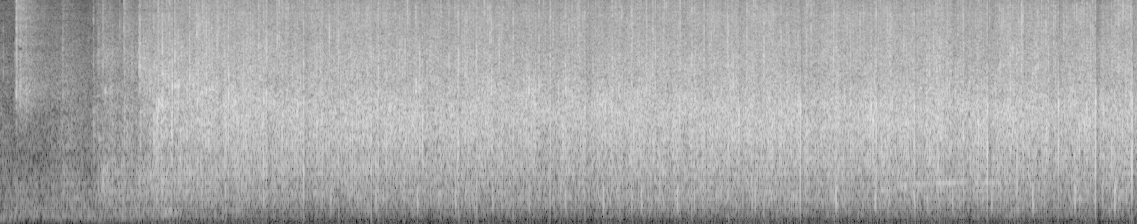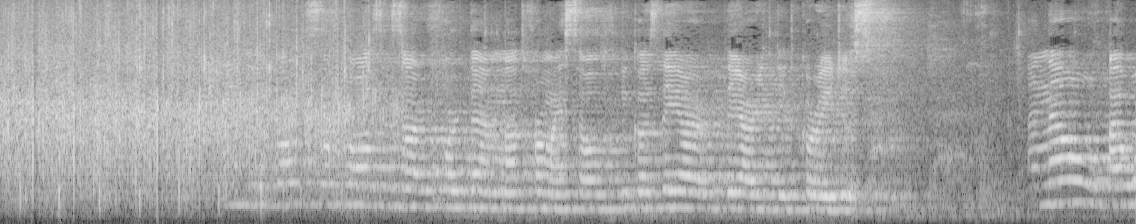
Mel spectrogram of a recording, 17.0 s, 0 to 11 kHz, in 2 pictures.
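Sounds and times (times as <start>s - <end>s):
audience applauding: 0.7s - 11.6s.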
